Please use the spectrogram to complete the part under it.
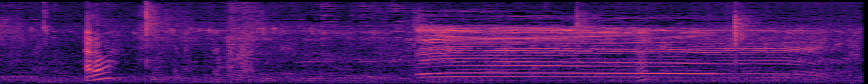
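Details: Madura cattle at karapan sapi bull-racing practice, Asemanis field, Pamekasan: a long, steady, harmonic-rich lowing holds for nearly three seconds and sags slightly at its end, after a brief rising cry and a background of voices and crowd noise.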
